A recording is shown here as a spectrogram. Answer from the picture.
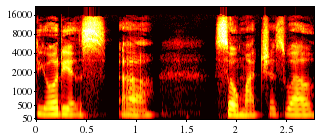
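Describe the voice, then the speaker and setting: A woman speaks in a Finnish accent at a medium pitch, dark and mellow in tone, with monotone, flat intonation. Her pace is fairly slow, on a very clean recording with a silent background. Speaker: actor. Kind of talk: Q&A panel conversation. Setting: stage with audience.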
